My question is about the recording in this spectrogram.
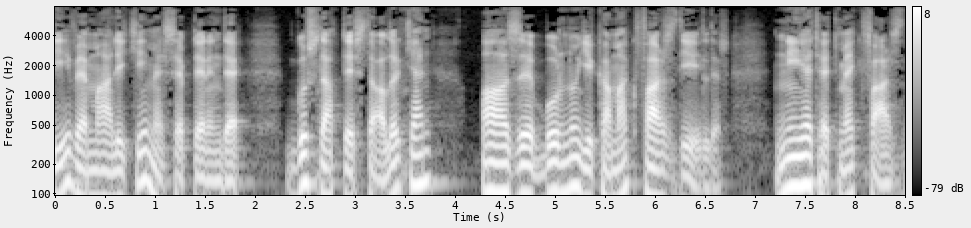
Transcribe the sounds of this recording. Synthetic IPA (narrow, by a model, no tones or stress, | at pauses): jivɛmaːlʲicʰiːmɛshɛplʲe̞ɾind̪ɛ̰ | ɡuslʲap̚d̪̥ɛst̪ʰɛa̰lˠɯɾcʰæn | aːzɯbuɾnujɯkʰamakfaɾzd̪ḛjḭlʲd̪ḭɾ̥ | nijɛt̪ʰɛt̪mɛcfa̰ɾzd̪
